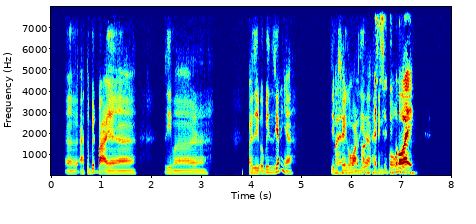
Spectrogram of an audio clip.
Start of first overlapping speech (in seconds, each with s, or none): 5.7 s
